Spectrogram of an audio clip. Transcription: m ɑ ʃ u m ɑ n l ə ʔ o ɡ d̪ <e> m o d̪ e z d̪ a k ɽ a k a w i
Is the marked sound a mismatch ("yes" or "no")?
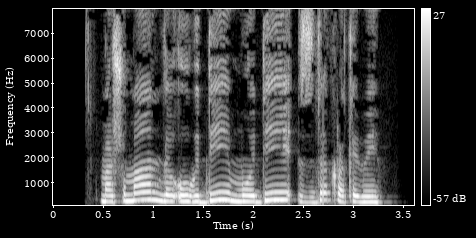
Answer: no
